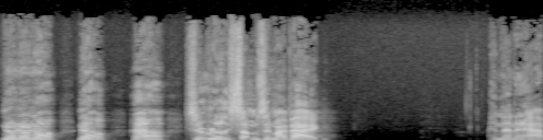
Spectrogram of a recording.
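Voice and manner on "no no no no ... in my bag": very high near-sobbing scream, pleading. Retelling a night when friends tried to calm the speaker down: retelling a tearful scream. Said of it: "I'm screaming on the verge of tears".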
